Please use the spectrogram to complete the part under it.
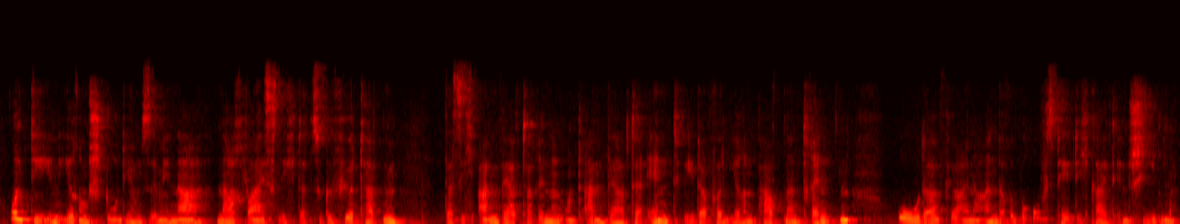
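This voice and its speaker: A woman narrating an audiobook in an even, measured reading voice, on slightly dull audio. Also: on the low side, a little hiss or hum. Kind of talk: scripted narration.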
